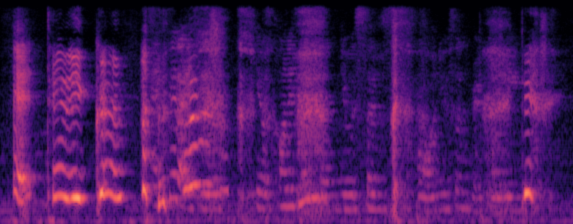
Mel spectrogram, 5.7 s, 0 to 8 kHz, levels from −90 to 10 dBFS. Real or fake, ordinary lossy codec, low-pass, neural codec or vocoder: real; Opus, 64 kbps; 7.2 kHz; none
